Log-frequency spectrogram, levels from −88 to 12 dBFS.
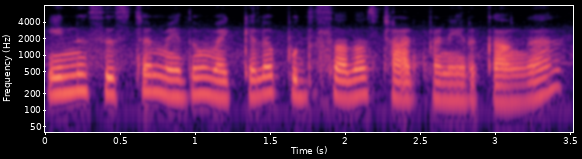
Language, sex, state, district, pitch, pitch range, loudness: Tamil, female, Tamil Nadu, Kanyakumari, 185 Hz, 165-200 Hz, -20 LUFS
